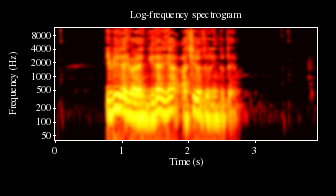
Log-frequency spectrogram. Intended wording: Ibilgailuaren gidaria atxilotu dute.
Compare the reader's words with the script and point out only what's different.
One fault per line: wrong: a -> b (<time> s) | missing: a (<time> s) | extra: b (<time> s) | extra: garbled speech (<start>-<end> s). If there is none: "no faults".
extra: egin (2.4 s)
